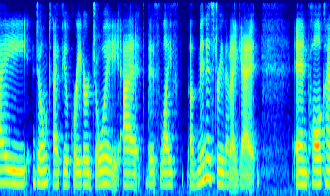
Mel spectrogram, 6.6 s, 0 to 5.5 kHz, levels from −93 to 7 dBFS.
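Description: No technical fault can be heard anywhere in the speech recording.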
